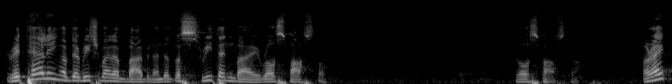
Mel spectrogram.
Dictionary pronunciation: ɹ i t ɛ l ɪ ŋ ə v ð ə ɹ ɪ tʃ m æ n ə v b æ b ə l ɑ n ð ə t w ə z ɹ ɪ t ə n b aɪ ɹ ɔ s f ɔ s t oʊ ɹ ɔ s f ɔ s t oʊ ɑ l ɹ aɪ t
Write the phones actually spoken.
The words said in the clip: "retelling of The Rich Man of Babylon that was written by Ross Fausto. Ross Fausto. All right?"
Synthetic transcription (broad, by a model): ɹ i t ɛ l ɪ ŋ ə v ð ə ɹ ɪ tʃ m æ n ə v b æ b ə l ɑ n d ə t w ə s ɹ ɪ t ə n b aɪ ɹ ɔ s p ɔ s t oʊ ɹ ɔ s p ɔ s t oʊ ɑ l ɹ aɪ t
